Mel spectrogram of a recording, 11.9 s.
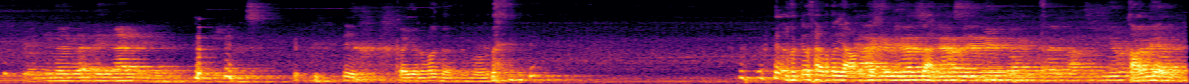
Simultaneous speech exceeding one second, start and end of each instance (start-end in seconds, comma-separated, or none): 8.6-10.2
